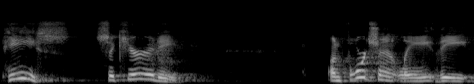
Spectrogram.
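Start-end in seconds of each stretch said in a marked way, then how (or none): 0.0-1.8 high, mocking "Peace, security"; mocking slogan. Preacher mocking the slogan of the deluded crowd. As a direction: parody the empire's slogan. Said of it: "folks who are saying".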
